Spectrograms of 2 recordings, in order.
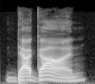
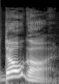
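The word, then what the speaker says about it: דגן: D-G-N, often pronounced Dagon, but of course we're looking at Dogon. Now, how do we say that this is Dogon?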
